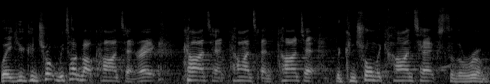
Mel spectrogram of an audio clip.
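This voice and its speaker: A man talks loudly at a very fast pace in a high voice. His tone is animated. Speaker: aquarium business owner. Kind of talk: panel discussion.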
